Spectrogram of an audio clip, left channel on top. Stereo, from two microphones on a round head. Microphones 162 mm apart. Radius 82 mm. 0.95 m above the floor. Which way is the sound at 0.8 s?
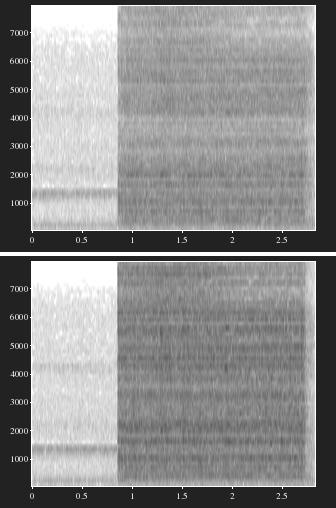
80° right.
